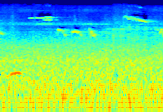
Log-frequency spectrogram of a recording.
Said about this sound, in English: It's accompanied by an audio soundscape consisting of birdsong and atmospheric ambient sounds.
